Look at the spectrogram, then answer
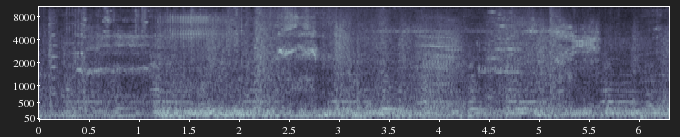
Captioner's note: sound effects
